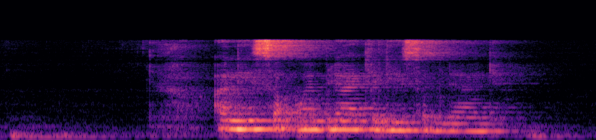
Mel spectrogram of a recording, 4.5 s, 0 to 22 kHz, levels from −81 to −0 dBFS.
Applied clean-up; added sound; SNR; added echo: none; none; none; reverberation time 1.1 s.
